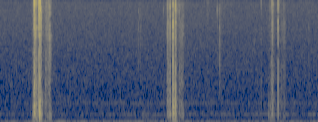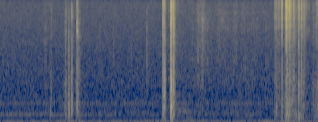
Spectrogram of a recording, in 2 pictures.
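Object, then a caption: Dried wheat gluten ring (fu) scraped with a thin metal hook. A small, porous dried wheat gluten ring (fu) with a hollow center is held in a gloved hand while its surface and hole are scraped with a thin metal hook. Short, dry scratchy rasps come in separate bursts, each with a bright crackly edge, over a low steady hum. The scrapes are brief and quiet, with no ringing after.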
